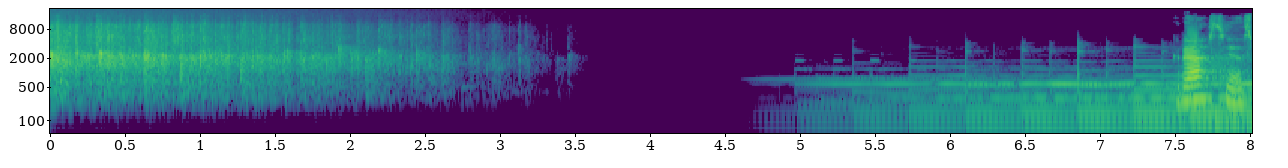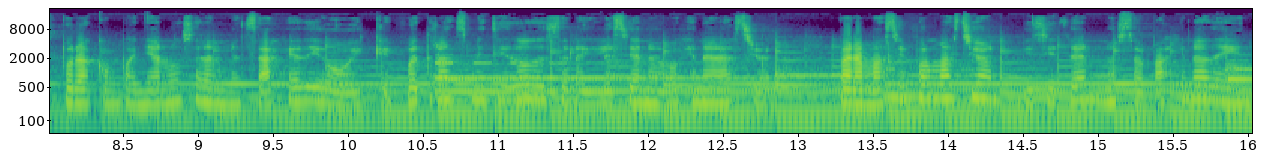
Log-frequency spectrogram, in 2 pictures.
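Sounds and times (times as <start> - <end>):
audience applauding: 0.0 - 2.8
speech: 7.6 - 16.0.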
